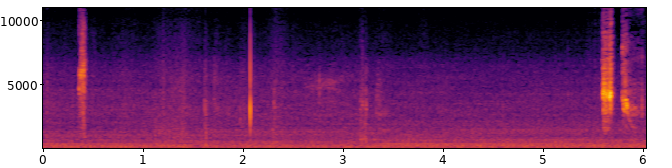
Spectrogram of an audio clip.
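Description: Car engine running, heard from inside the cabin as a steady low hum. A few short sharp clicks cut through it, the loudest pair near the end.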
